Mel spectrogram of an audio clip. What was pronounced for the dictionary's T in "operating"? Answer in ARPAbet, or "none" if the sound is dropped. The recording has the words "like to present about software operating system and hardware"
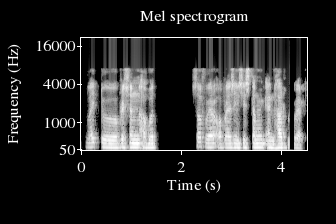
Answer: S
